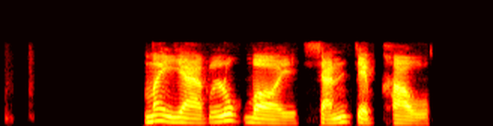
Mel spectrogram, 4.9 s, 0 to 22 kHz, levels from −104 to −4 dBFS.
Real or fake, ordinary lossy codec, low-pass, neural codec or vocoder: real; none; 5.4 kHz; none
